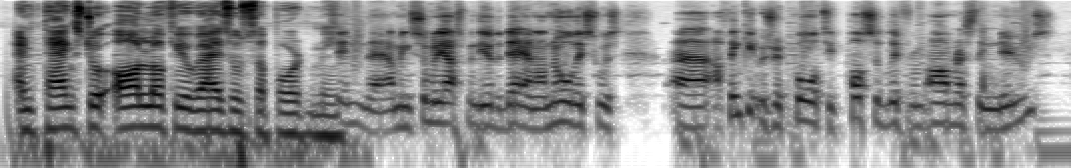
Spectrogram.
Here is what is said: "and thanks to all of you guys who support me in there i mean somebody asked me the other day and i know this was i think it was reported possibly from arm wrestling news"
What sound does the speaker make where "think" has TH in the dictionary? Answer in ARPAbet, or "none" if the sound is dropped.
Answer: TH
